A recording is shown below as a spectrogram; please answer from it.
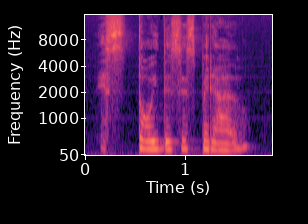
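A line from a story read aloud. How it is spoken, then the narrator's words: Tearful, broken voice. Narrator (Spanish): Sus ojos se humedecieron y con voz quebrada me respondió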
